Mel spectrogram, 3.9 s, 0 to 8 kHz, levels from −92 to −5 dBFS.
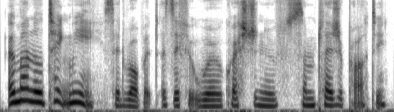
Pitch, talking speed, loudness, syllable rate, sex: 210 Hz, 260 wpm, -18 LUFS, 6.3 syllables/s, female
